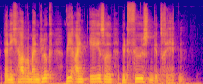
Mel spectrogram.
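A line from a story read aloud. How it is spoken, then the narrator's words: Exclaimed. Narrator (German): rief er aus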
